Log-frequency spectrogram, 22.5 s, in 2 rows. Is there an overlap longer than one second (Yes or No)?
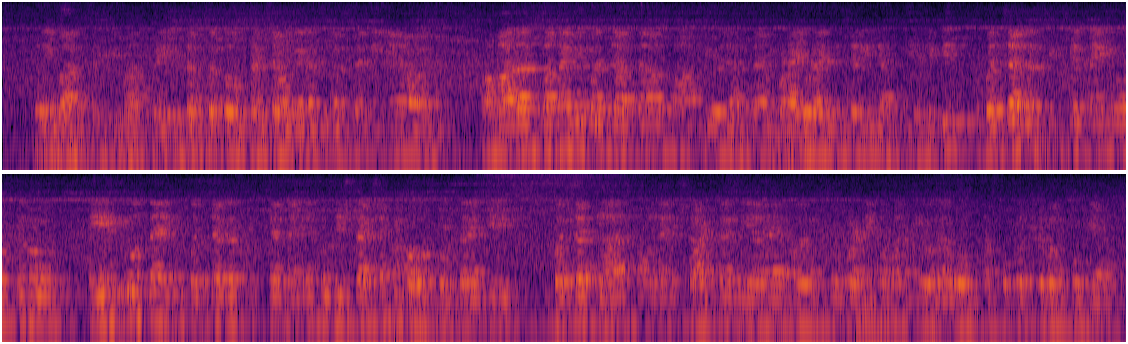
Yes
